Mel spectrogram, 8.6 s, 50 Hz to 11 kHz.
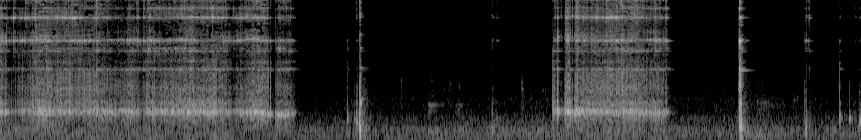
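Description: The lid of a ceramic side-handle kettle made by a Yokohama potter is tapped. It gives two sustained bursts of bright, high clinking ringing, with sharp isolated clicks between and after them. The lid is rated a 12.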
